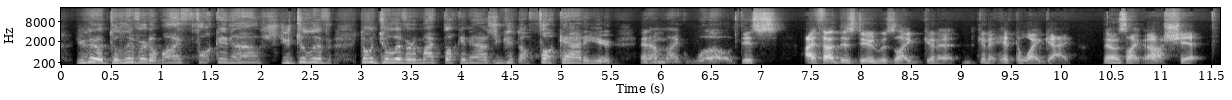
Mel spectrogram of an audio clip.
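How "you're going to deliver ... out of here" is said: shrill, very high screaming rant. Retelling a story about a guy screaming at a couple, imitating a man screaming. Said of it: "The guy screaming at the couple is like".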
